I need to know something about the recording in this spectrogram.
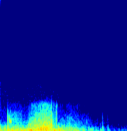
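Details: Lung crackles recorded with an Eko digital stethoscope: muffled breath sounds carrying brief popping clicks.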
